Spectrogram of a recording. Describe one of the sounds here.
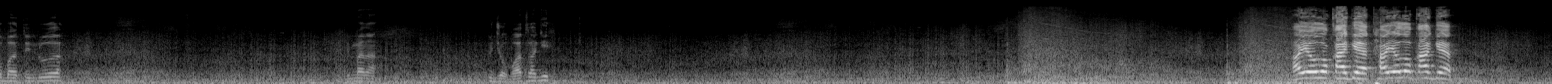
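A young man talks into a close microphone, now and then with animation.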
